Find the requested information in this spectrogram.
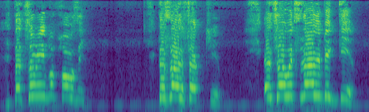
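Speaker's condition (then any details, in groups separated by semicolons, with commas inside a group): Cerebral palsy; from birth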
